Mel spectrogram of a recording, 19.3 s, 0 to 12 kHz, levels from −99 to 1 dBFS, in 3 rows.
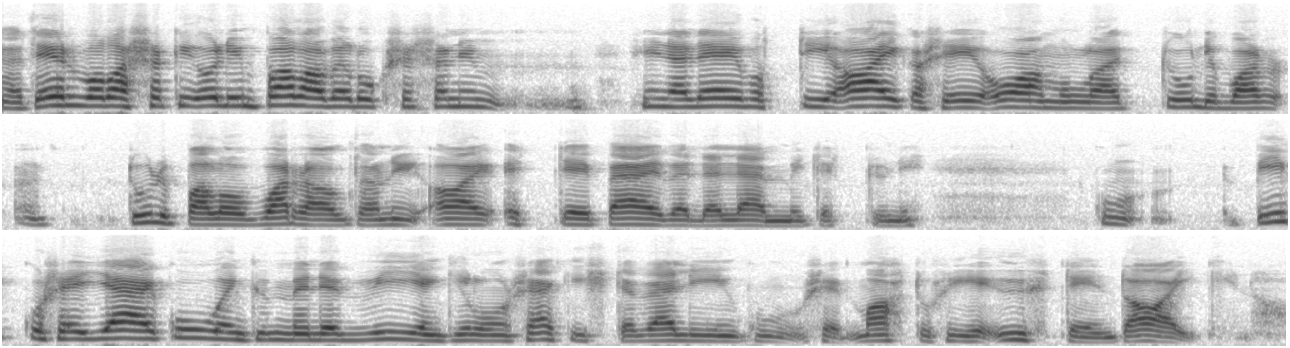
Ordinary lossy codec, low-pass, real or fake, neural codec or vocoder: none; none; real; none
